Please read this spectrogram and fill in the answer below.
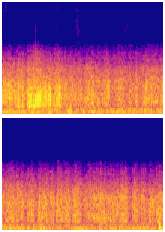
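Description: Loud fireworks going off nearby: a continuous rumble of overlapping booms, swelling briefly near the start.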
